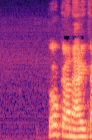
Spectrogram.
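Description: A middle-aged man speaks calmly into a microphone, close by.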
